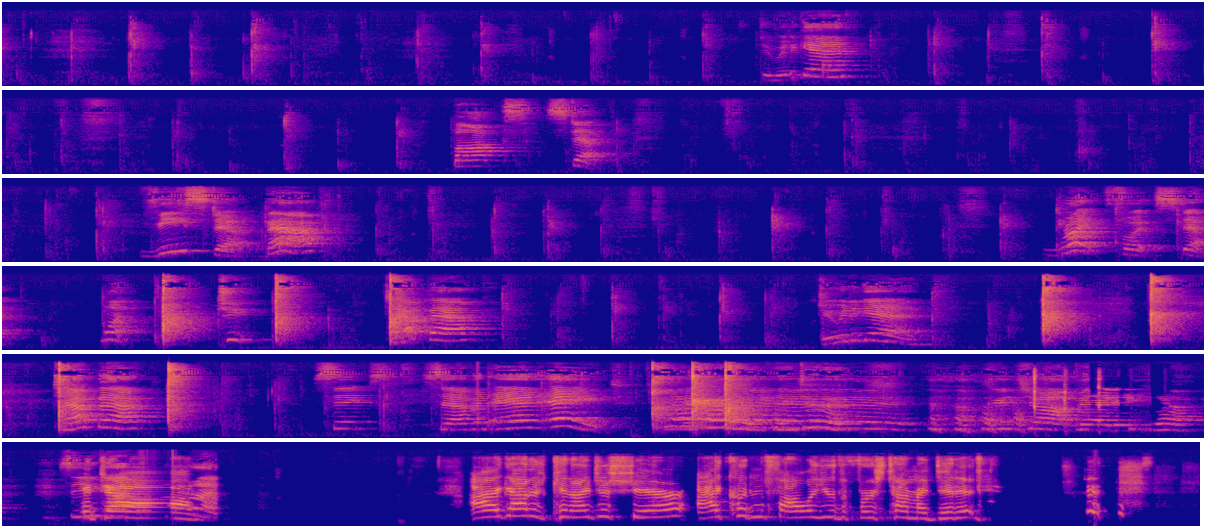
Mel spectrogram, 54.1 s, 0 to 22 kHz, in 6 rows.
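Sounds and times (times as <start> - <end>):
dance footsteps on hardwood floor: 0.0 - 44.7.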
